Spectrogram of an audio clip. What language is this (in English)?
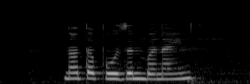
Nepali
